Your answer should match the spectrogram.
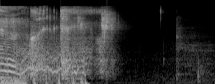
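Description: A loud vocal sound with a bending pitch, lasting about a second, then near quiet with two faint clicks.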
